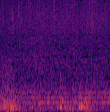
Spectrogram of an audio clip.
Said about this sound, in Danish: Det regner alt, alt for meget, og jeg er begyndt at blive lidt våd og kold igen.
